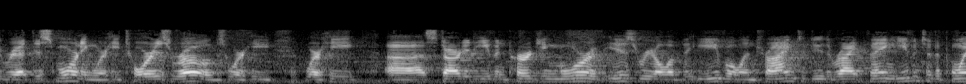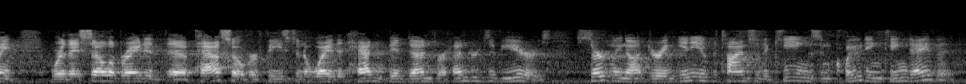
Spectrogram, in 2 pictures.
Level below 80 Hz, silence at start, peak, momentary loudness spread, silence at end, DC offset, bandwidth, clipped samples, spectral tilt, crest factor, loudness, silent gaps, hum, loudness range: -62 dBFS; 0 s; 0 dBFS; 14 LU; 0.15 s; under 0.1%; 5.2 kHz; under 0.1%; -0.5 dB/octave; 20 dB; -19 LUFS; none; none; 5 LU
